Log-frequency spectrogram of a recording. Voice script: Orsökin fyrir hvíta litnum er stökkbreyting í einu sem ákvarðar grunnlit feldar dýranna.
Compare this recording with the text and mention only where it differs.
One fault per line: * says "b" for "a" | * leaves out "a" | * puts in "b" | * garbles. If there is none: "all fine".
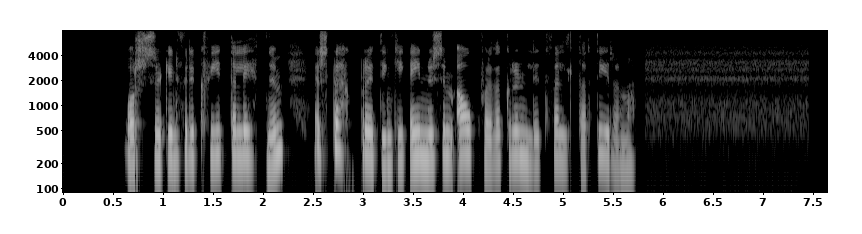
all fine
